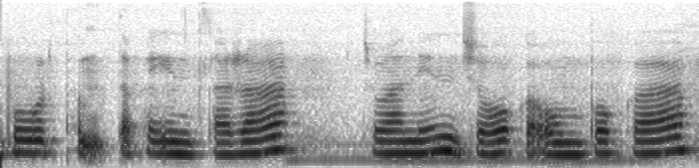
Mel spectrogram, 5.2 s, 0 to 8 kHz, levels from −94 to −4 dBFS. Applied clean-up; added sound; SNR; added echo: none; none; none; none.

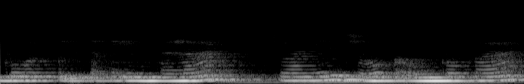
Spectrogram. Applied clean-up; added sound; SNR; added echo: none; none; none; reverberation time 1.2 s.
